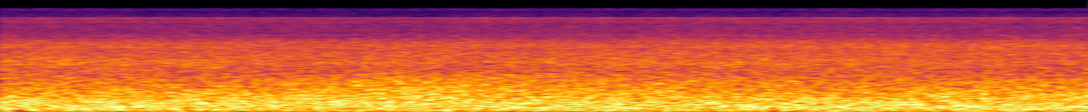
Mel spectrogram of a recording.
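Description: Fast mountain river rushing over rocks beneath a footbridge, a loud, steady roar of water.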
